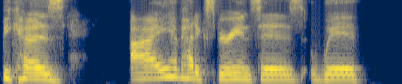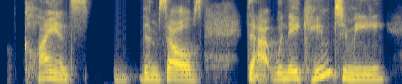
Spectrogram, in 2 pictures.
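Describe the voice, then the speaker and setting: A woman's voice: mid-range voice, slow pace. A woman hosting a podcast, eager and chatty, running her sentences together as she introduces a guest. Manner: eager, talks in long run-on sentences. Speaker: podcast host. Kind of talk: podcast interview, enthusiastic intro.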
